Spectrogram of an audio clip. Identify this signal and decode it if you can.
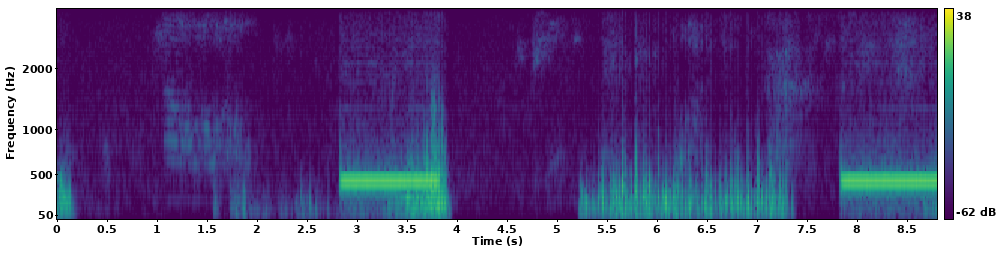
Ringback tone (Europe, 425 Hz).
